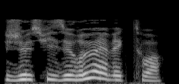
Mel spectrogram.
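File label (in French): "Je suis heureux avec toi", French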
